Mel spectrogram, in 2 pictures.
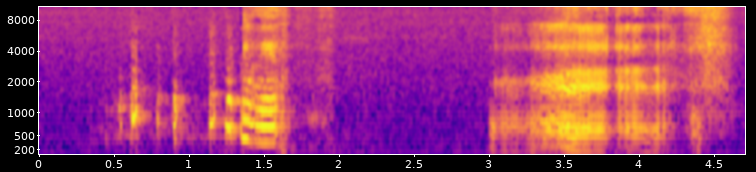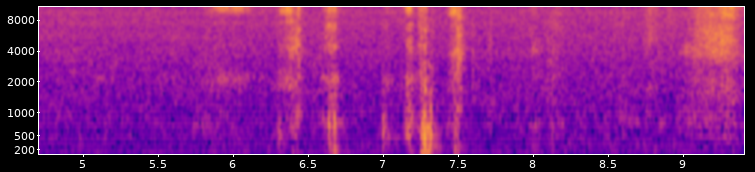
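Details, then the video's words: Pet male dog having a playful, excitable spell inside the house, letting out a quick series of short squeaky whines followed by a longer, wobbling, groaning moan, then scattered snorts and huffs. "Ugly dog makes the WEIRDEST noises!!!"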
